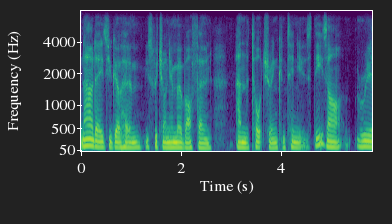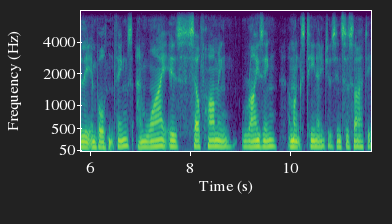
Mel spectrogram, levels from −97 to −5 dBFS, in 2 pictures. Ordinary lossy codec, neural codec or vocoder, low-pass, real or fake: Opus, 24 kbps; none; 7.2 kHz; real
